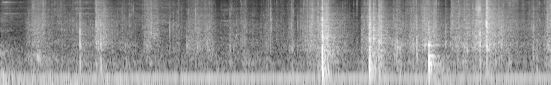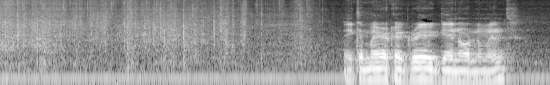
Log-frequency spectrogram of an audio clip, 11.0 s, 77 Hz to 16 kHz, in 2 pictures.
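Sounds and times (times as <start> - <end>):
packaging crinkling and rustling: 0.2 - 8.8.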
